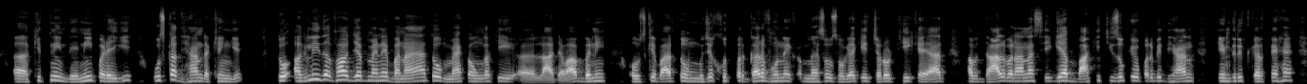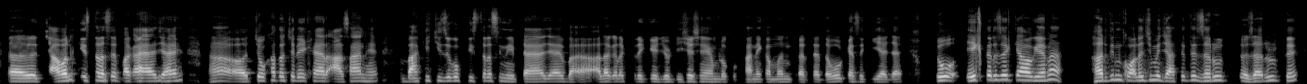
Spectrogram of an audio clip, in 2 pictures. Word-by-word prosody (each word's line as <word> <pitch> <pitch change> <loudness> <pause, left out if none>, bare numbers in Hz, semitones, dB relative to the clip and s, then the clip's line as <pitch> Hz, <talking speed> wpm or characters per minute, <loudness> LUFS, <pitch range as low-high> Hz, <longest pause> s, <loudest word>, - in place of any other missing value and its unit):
अ, 130 -2 +3
कितनी 190 +2 -3
देनी 135 +9 -1
पड़ेगी 145 +8 0 0.2
उसका 195 +4 +3
ध्यान 155 -4 -2
रखेंगे। 145 0 -4 0.4
तो 185 - +8
अगली 180 +10 +1
दफ़ा 210 -1 +5
जब 195 -1 0
मैंने 185 +1 +1
बनाया 135 +3 +1
तो 185 - +3
मैं 130 +2 0
कहूँगा 140 +1 -2
कि 150 -2 -4
अ, 105 -1 -2
लाजवाब 145 - +3
बनी 155 +3 +1 0.3
और 135 - +1
उसके 135 +5 -3
बाद 140 -1 +4
तो 160 - 0
मुझे 145 +3 -4
खुद 165 -1 -5
पर - - 0
गर्व 155 +2 +5
होने 155 +1 -1
क - - -13
महसूस 140 +2 -3
हो 130 - -2
गया 140 +2 +2
कि 155 +2 -5
चलो 150 -1 0
ठीक 155 0 -6
है - - +3
यार 140 - +3 0.2
अब 135 -2 +1
दाल 125 +6 +6
बनाना 165 0 +2
सीख 155 -2 -8
गया 175 +2 +6 0.2
बाकी 140 +8 +1
चीज़ों 170 0 -2
के - - 0
ऊपर 170 -1 -2
भी 170 +1 -4
ध्यान 140 +1 -1 0.3
केंद्रित 160 +1 -3
करते 140 +3 -1
हैं। 185 - 0
अ, 145 -4 +3
चावल 165 - +6
किस 185 - -2
तरह 180 -2 +5
से - - +2
पकाया 150 +1 +5
जाए। 160 +3 +2 0.3
हाँ 155 +2 0
औ 135 - +3
चोखा 180 +2 -1
तो 185 - -1
चलिए 170 -1 -2
ख़ैर 155 -1 +2
आसान 155 +4 +1
है। 145 +1 -8 0.3
बाकी 145 +5 +2
चीज़ों 170 -1 -6
को 175 - 0
किस 165 -2 -9
तरह 165 -1 -2
से 160 0 -4
निपटाया 130 -2 0
जाए 135 0 -1
ब - - +3
अलग-अलग 140 0 -1
तरह - - -4
के 140 - -2
जो 130 +1 -5
डिशेज़ 130 +2 -5
है 130 - -3
हम 125 0 -7
लोग 125 - -7
को - - -24
खाने 115 +1 -3
का 125 - -4
मन 125 +1 -7
करता - - -4
है - - -9
तो 120 - -2
वो 145 - -2
कैसे 135 -1 -4
किया 120 0 -4
जाए? 120 +2 -4 0.3
तो 185 +1 +4
एक 185 +1 +5
तरह 210 0 +3
से 220 +1 +4
क्या 210 -2 +4
हो 190 - +7
गया 180 0 +3
ना 230 0 +2 0.3
हर 165 +2 +6
दिन 215 +4 -4
कॉलेज 185 -1 +1
में 205 - +2
जाते 165 +2 0
थे 200 - -1
ज़रू 170 +3 +1 0.3
ज़रूर 150 +7 0
थे - - +3
155 Hz, 255 wpm, -23 LUFS, 140-175 Hz, 0.4 s, तो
